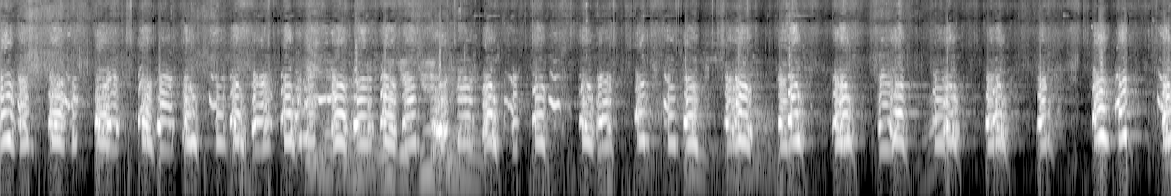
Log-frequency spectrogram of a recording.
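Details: Six-month-old Treeing Walker pups barking treed on a trapped raccoon during Texas hunting training; dense overlapping barks at first, thinning into evenly spaced single barks about every half second.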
